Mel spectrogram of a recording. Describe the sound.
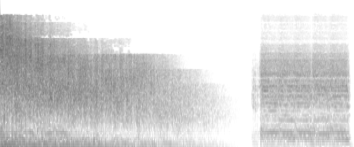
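A single heavy gunshot effect from a tabletop role-playing game set in Arizona. It booms loudly and rolls off in a long fading tail. After a short silence, a steady buzzing tone follows.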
